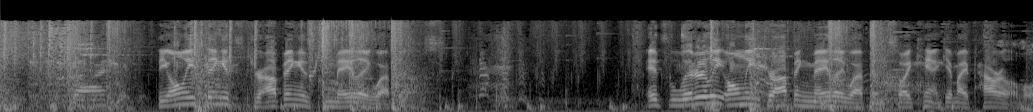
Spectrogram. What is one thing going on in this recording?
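Weapons strike and magic bursts crackle in quick succession.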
